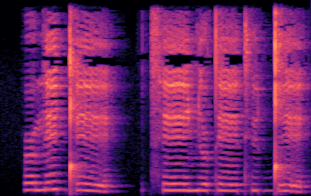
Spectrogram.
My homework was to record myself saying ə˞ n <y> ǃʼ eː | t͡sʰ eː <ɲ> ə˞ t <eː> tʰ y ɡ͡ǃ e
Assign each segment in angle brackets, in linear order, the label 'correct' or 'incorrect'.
incorrect: e, correct, correct

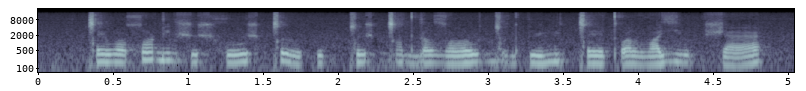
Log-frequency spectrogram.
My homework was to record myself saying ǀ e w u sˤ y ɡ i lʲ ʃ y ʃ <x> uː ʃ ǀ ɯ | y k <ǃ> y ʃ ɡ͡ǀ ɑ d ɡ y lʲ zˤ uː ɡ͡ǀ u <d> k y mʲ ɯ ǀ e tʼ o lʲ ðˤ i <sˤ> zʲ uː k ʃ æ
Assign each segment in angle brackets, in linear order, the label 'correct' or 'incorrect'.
correct, incorrect: ǀ, correct, incorrect: none

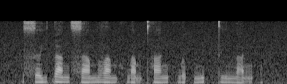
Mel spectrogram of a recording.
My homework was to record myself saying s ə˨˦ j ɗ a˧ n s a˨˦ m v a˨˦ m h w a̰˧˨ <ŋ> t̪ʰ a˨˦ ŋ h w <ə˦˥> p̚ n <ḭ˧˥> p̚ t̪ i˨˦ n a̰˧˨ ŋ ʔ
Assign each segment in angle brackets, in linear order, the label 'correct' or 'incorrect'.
incorrect: m, incorrect: ə˨˩, incorrect: i˦˥

